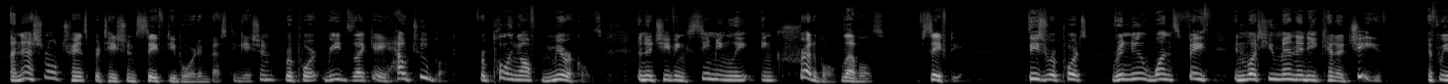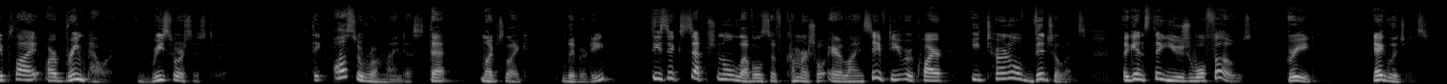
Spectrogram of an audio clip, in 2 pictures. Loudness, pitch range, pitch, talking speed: -32 LUFS, 165-230 Hz, 200 Hz, 140 wpm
